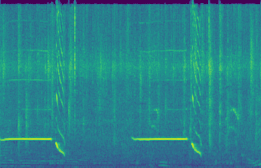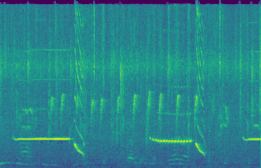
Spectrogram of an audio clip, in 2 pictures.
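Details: Wild common iora recorded in nature, giving a long steady high whistle held about a second, then a quick sharply falling slurred note, repeated roughly every two to three seconds; faint lower warbling notes and a soft hum beneath.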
